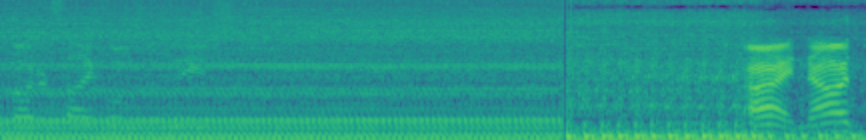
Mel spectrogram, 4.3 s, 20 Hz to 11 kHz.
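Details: Suzuki SV650 V-twin, abandoned for years, first start after oil fill with 10W-40 and battery fitted: fast steady idle about four beats a second, not settling; idle too high, unsure whether there is a choke, cause unconfirmed.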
